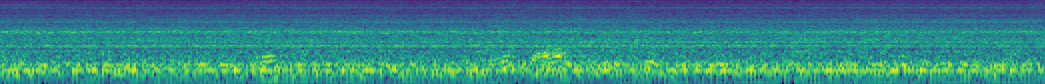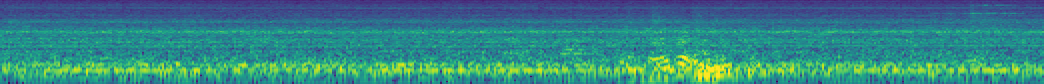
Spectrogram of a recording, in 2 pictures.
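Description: CNC vertical milling machine running steadily while milling titanium: a constant hum with a few steady whining tones.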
